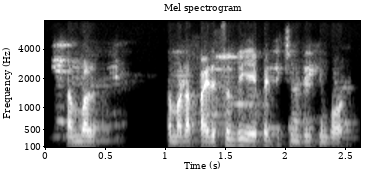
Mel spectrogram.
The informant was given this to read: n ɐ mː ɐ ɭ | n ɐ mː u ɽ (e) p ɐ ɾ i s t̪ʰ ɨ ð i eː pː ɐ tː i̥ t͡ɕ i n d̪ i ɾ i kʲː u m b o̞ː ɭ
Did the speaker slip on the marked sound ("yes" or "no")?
no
